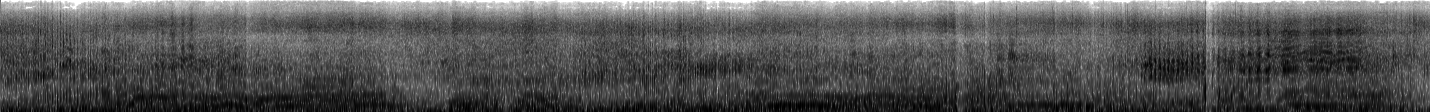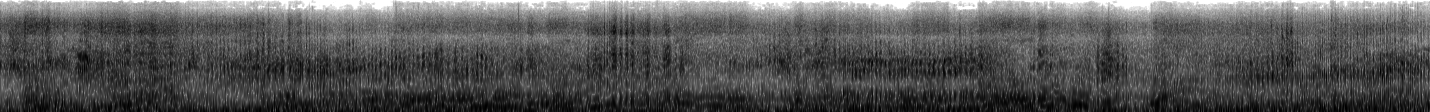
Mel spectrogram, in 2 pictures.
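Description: Motocross bike engine revving hard and falling back again and again as the rider works through the corners and jumps, its pitch rising and dropping throughout, heard up close from the rider's helmet camera.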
